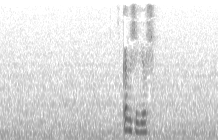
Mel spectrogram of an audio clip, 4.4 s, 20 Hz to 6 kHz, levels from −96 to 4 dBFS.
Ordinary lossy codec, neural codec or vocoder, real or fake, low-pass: MP3, 24 kbps; none; real; 5.4 kHz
